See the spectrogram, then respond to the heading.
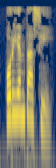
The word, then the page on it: orientasi: Indonesian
